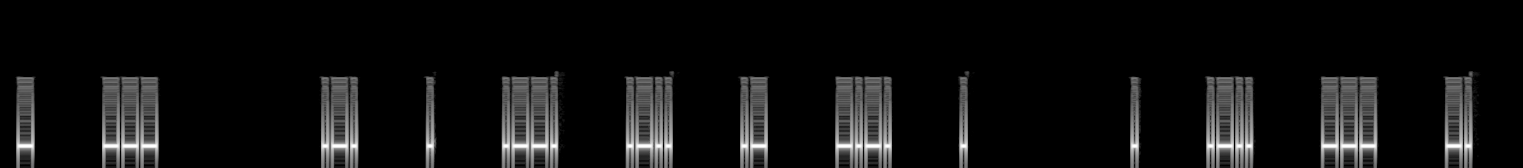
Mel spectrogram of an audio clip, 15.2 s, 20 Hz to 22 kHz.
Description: Morse code, heard as a keyed tone, about 25 wpm, spaced as for 10 wpm, 550 Hz. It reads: TO REPLACE ELON
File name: podcast / News headlines-1x-25x10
